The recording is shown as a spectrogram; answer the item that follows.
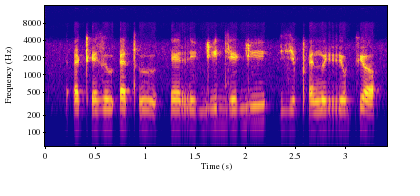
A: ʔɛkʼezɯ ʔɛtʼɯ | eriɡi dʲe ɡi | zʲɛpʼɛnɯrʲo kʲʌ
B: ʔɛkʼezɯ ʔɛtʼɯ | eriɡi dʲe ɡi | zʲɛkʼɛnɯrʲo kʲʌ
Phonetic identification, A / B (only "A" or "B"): A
